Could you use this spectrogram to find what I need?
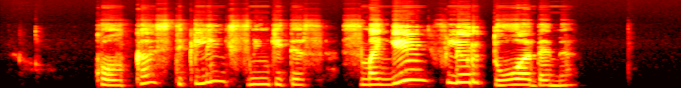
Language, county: Lithuanian, Alytus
